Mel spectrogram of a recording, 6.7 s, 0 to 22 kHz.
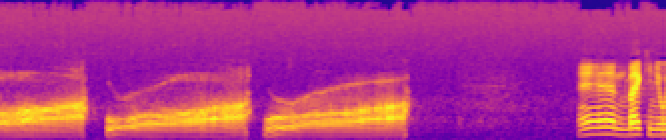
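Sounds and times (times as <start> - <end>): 
frogs croaking: 0.0 - 4.2
speech: 6.4 - 6.6.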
